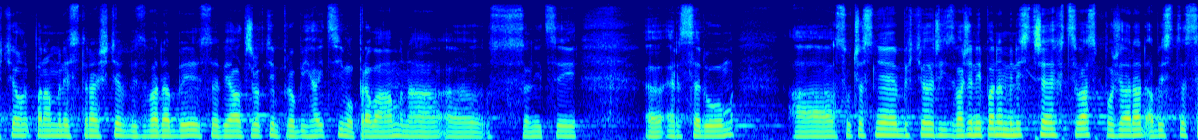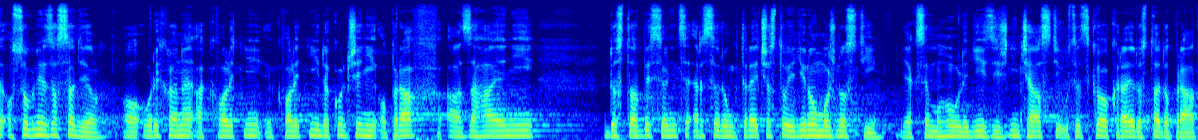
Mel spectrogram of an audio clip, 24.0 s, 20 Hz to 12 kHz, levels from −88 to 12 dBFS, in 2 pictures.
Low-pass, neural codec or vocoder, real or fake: 10.8 kHz; vocoder, 48 kHz, 128 mel bands, Vocos; fake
